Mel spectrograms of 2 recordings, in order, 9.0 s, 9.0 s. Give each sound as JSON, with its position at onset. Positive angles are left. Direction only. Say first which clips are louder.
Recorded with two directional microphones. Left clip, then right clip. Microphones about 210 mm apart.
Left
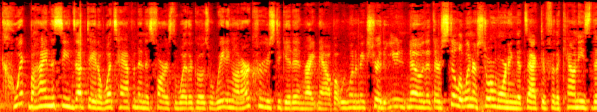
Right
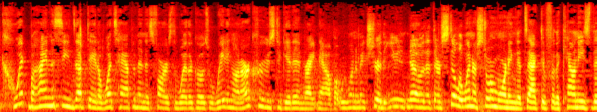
{"t": 0.2, "sound": "speech", "louder": "right 2 dB", "side_deg": 0}
{"t": 6.1, "sound": "a man's voice", "louder": "right 1 dB", "side_deg": -15}
{"t": 6.8, "sound": "a woman's voice", "louder": "right 2 dB", "side_deg": -30}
